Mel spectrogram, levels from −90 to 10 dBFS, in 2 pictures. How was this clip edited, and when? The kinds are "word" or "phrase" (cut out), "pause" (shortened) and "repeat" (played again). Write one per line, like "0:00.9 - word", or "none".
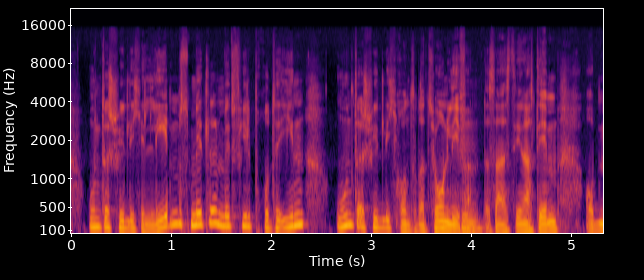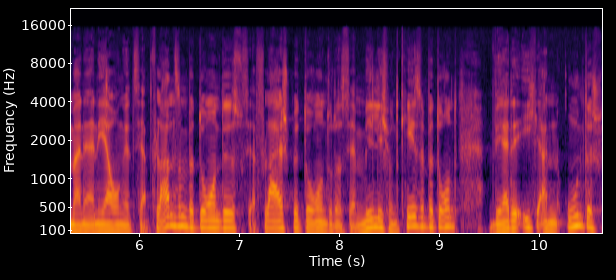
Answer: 0:03.2 - phrase
0:07.0 - word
